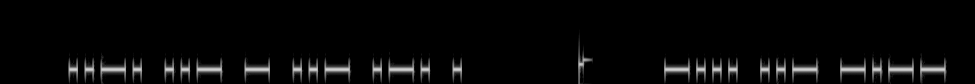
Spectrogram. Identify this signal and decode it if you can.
Morse code, heard as a keyed tone, about 15 wpm, 700 Hz. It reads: FUTURE BUY
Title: Sentences from Top 700 Words - New Word Drill - 15wpm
